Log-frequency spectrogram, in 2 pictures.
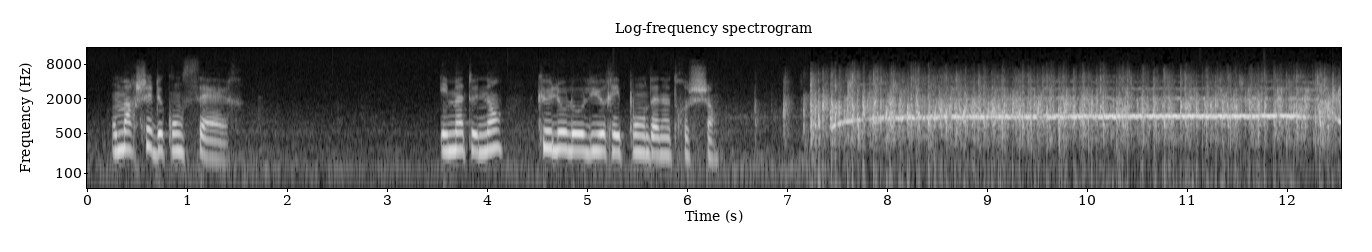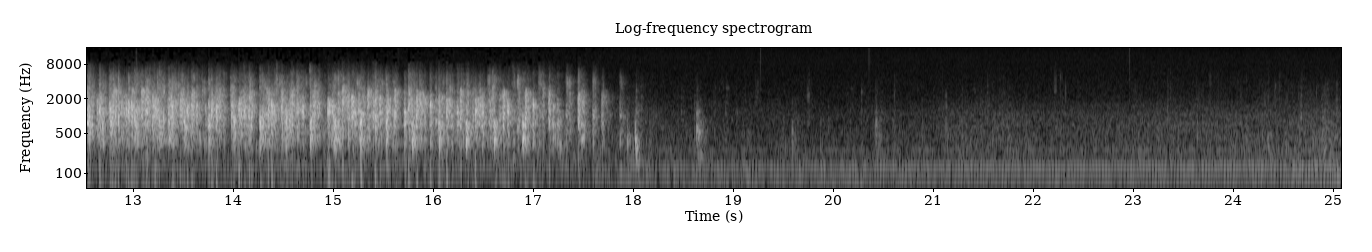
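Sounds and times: high held cry: 7.2 - 13.4.

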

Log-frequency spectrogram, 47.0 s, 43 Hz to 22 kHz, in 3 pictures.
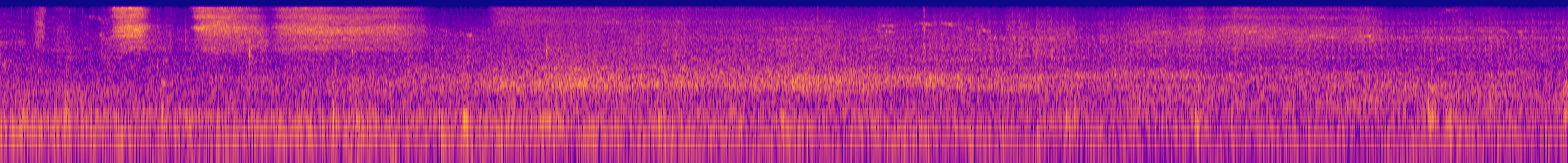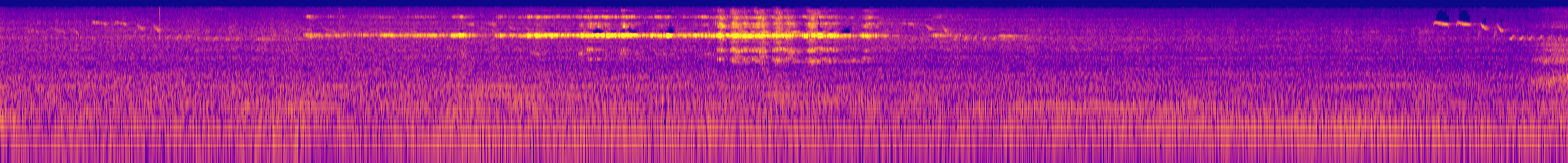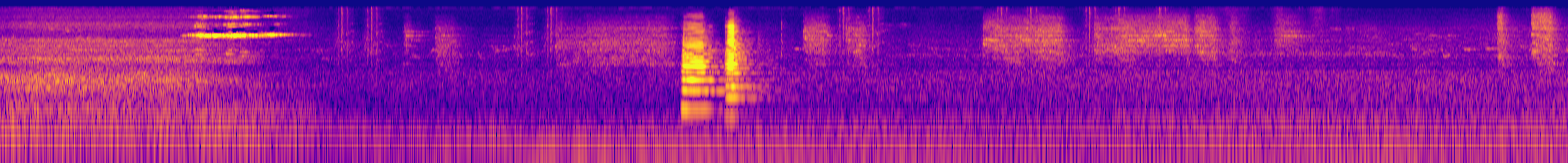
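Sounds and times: train running slowly: 0.0 - 47.0
high squeal: 18.6 - 26.0, 31.0 - 34.5.

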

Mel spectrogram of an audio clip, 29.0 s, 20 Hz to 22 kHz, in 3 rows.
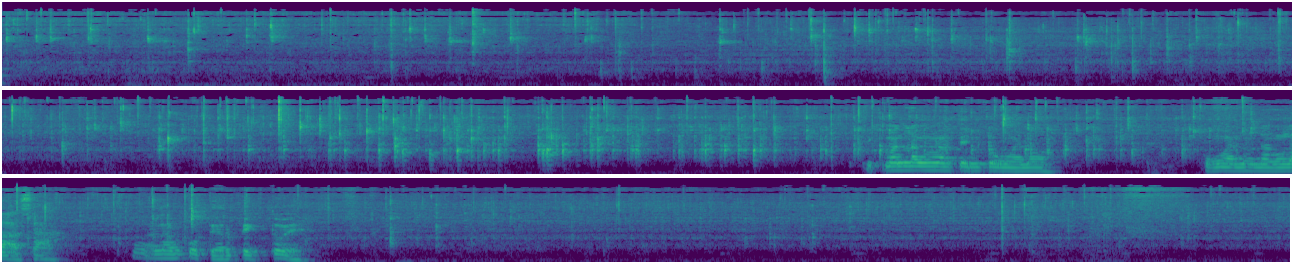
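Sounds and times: metal tongs in oil: 0.0 - 2.2
meat sizzling in hot oil: 0.0 - 29.0.

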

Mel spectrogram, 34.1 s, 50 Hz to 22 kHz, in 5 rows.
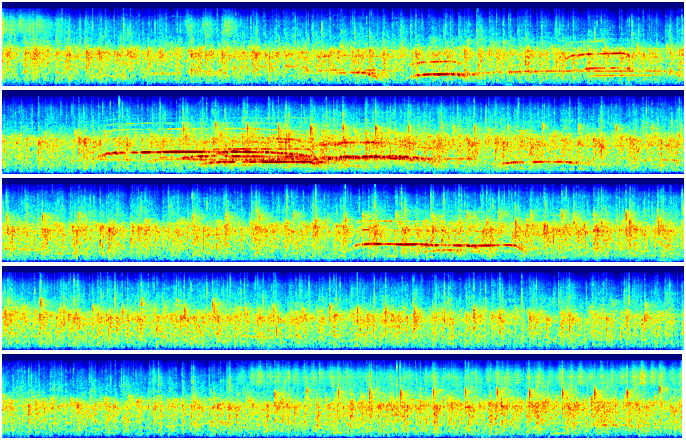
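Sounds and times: crowd applause: 0.0 - 34.0.

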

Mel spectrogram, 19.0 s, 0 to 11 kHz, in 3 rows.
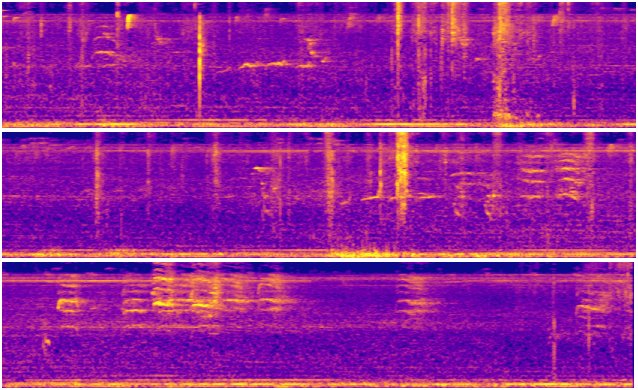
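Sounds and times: birds chirping: 0.0 - 19.0
steady low hum: 0.0 - 19.0.

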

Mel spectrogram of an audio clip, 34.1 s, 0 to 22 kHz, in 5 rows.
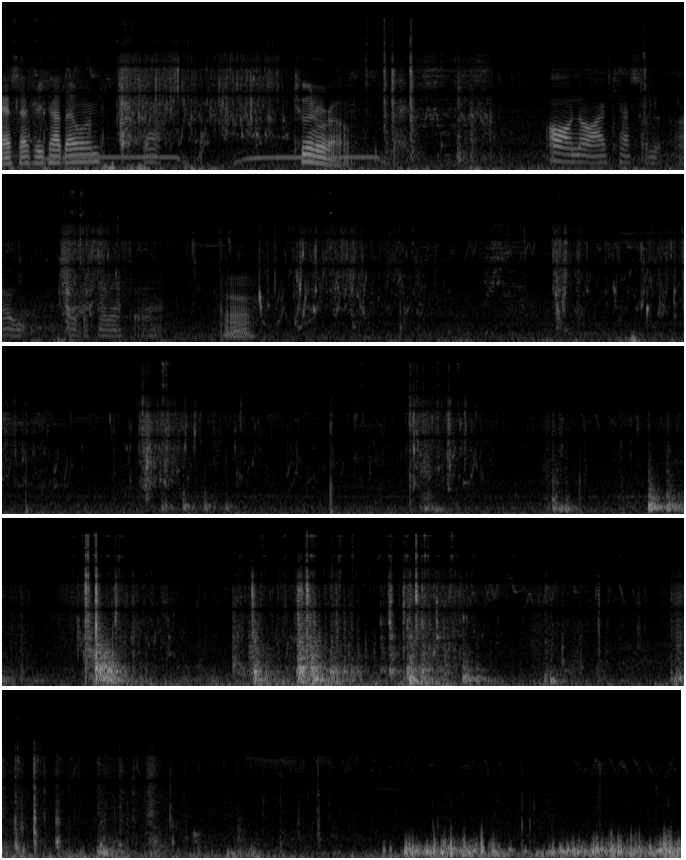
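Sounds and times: fish thrashing and splashing: 1.1 - 2.9, 7.4 - 8.1, 9.4 - 11.2, 12.3 - 16.6, 17.7 - 18.5.

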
